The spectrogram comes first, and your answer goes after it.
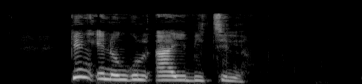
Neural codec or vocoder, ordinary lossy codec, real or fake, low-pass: none; AAC, 48 kbps; real; 10.8 kHz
